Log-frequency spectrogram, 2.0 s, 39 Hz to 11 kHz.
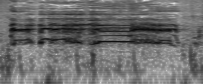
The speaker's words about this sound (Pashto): دا کور په انګړ کې 15 چرګ چرګان په خاورو کې مشو کې وهي.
